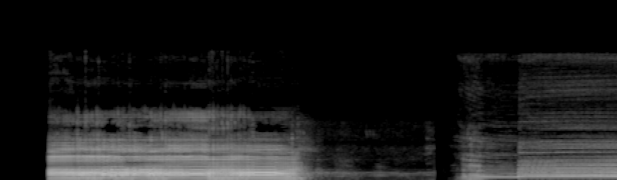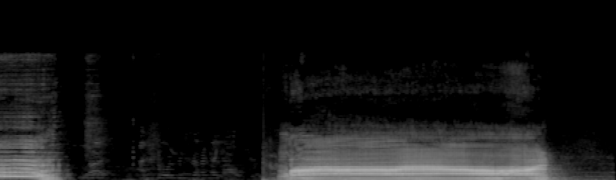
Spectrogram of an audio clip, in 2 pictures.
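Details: Buffalo or cow in a village giving three long, drawn-out harmonic lowing calls of about two to three seconds each, separated by short quiet gaps, with a slightly wavering, moaning pitch.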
